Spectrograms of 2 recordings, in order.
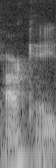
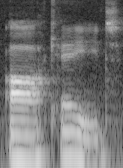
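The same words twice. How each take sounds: First: The r after the first vowel is pronounced. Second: The r after the first vowel is dropped. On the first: This is how an Irish speaker says it. "I'd say arcade because I have a Rotogore" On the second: This is how an English person says it. "if a British person or an English person says"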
